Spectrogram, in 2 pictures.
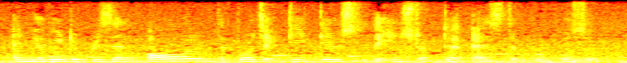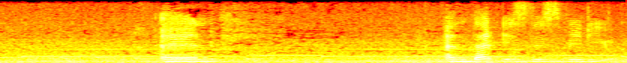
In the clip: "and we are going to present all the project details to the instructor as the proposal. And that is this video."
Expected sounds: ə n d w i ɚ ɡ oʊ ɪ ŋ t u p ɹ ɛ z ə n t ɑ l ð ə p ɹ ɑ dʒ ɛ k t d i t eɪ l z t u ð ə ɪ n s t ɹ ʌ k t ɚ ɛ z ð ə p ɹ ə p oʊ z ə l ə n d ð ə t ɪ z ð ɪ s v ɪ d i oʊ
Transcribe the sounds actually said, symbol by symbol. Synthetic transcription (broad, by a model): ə n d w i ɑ ɡ oʊ ɪ ŋ t u p ɹ ɛ z ə n t ɑ l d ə p ɹ ɑ dʒ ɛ k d i t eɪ l s t u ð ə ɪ n s t ɹ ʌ k t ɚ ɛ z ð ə p ɹ ə p oʊ z ə l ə n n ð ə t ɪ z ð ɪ s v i d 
